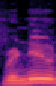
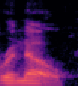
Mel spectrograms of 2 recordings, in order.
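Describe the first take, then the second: First: The last syllable ends in an oo sound. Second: The last syllable ends in an oh sound. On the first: The speaker calls it right. "It's Renew" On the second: The speaker calls it wrong. "not Renault"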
